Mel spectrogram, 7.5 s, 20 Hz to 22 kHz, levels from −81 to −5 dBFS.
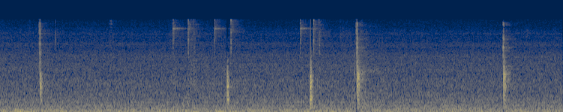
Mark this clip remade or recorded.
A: recorded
